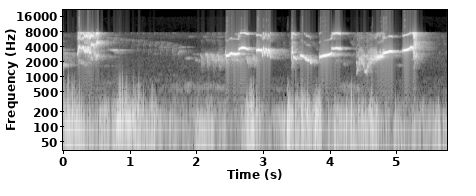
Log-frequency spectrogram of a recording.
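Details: Oriental magpie-robin (kacer) training song: a run of sharp, bright whistled notes and downslurred sweeps, some phrases ending in a high rising whistle, with a steady low murmur of background noise.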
